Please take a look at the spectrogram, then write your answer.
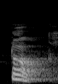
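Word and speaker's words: talk: मतलब इसको पढ़ेंगे कफ टी ए एल के एल के बाद के है इसको पढ़ेंगे टॉक यानी कि इसमें L silent CO यू एल डी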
